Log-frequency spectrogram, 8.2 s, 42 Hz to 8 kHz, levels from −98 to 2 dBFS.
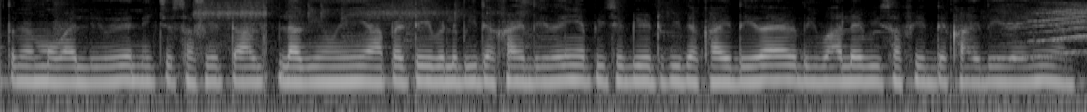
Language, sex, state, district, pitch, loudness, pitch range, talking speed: Hindi, female, Chhattisgarh, Kabirdham, 180 Hz, -42 LUFS, 175-180 Hz, 215 wpm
